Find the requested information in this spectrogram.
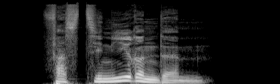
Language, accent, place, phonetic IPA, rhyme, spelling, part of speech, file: German, Germany, Berlin, [fast͡siˈniːʁəndəm], -iːʁəndəm, faszinierendem, adjective, De-faszinierendem.ogg
- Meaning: strong dative masculine/neuter singular of faszinierend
